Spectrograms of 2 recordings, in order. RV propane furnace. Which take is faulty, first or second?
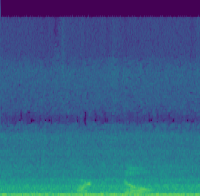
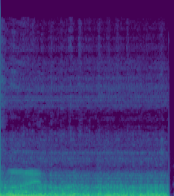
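second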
